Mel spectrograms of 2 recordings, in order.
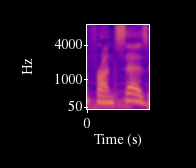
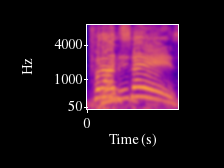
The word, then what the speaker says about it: Francese: Last night for dinner, I made Martha's Best Chicken Francaise, and we were arguing about how to pronounce Francaise. I thought it was Francais. But it is an Italian-inspired dish. Really? So it's a breaded, Francese.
